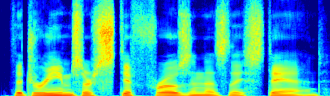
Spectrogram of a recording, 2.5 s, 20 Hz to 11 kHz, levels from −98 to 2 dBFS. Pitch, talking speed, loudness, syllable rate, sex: 130 Hz, 195 wpm, -22 LUFS, 4.4 syllables/s, male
